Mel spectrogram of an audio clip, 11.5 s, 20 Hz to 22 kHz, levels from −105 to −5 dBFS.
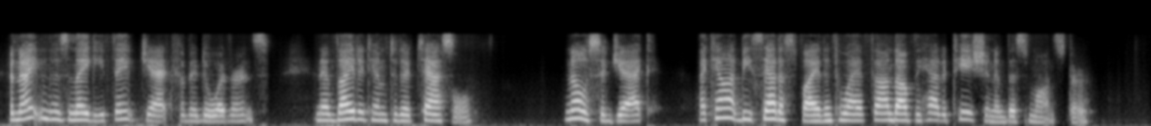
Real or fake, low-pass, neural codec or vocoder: fake; 7.2 kHz; codec, 16 kHz, 0.5 kbps, X-Codec, HuBERT features, trained on balanced general audio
